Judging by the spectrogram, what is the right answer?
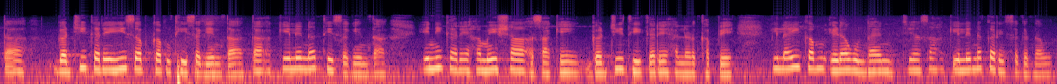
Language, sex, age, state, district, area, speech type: Sindhi, female, 45-60, Delhi, South Delhi, urban, spontaneous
